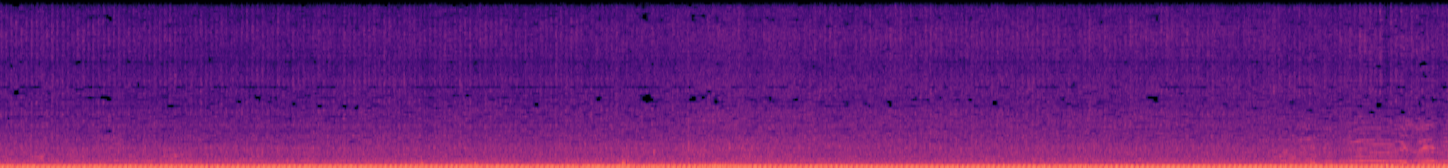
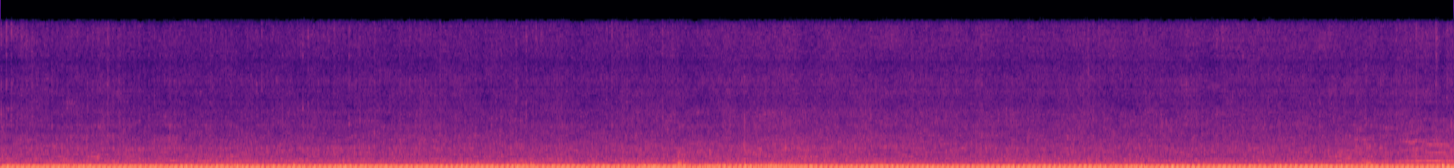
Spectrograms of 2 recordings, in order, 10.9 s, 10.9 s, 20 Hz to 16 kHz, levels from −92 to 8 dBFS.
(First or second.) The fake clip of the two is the second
